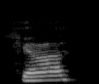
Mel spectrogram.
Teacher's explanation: Kya has a glottal stop in it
